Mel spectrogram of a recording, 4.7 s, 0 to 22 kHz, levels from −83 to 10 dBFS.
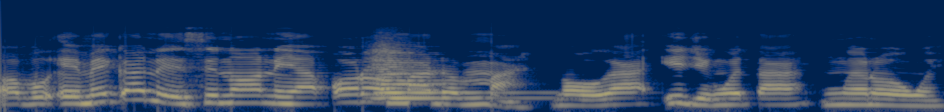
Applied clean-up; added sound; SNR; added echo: classical method log-MMSE.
